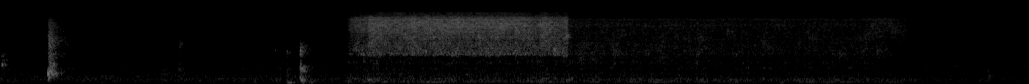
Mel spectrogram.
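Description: Kitchen sink faucet running while hands are washed under it. The water comes on after a few faint knocks, runs louder for about two seconds, then quieter for about three more, and is shut off near the end.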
